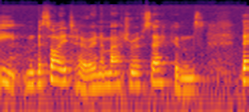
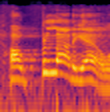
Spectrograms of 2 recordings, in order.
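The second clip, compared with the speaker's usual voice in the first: put-on slipping working-class accent; 7 semitones higher, 4 dB louder than usual. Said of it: "the accents of a youth spent far from gold-paved streets".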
